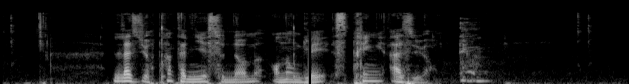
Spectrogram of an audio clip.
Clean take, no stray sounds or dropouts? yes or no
no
